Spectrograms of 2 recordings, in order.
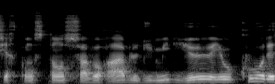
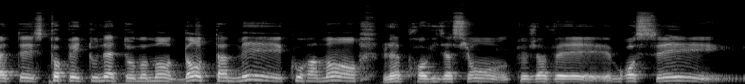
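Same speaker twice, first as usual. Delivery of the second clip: higher-pitched, laboured speechifying; flustered pompous orator; 5 semitones higher, 4 dB louder than usual. A narrator's reading. Militaire bungling his prepared tribute, flustered and pompous. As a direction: declaim like an amateur orator losing the thread.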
